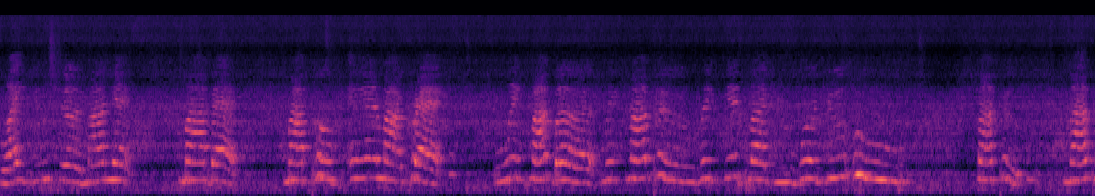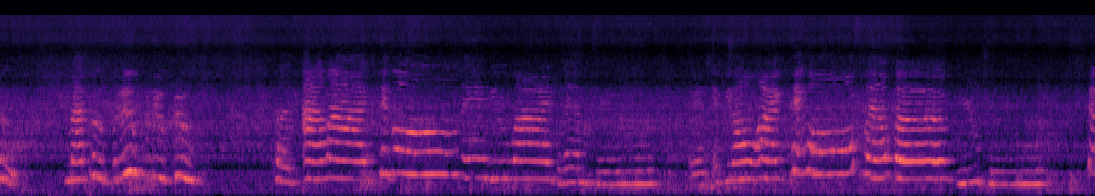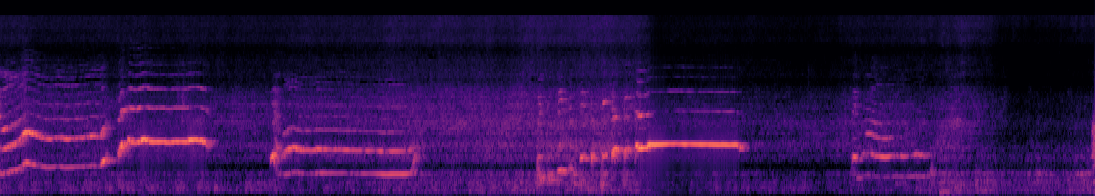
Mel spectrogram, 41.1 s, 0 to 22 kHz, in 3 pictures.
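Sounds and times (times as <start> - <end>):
child singing: 2.3 - 3.0, 3.6 - 11.4, 12.2 - 16.2, 17.2 - 30.1, 30.8 - 32.6.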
